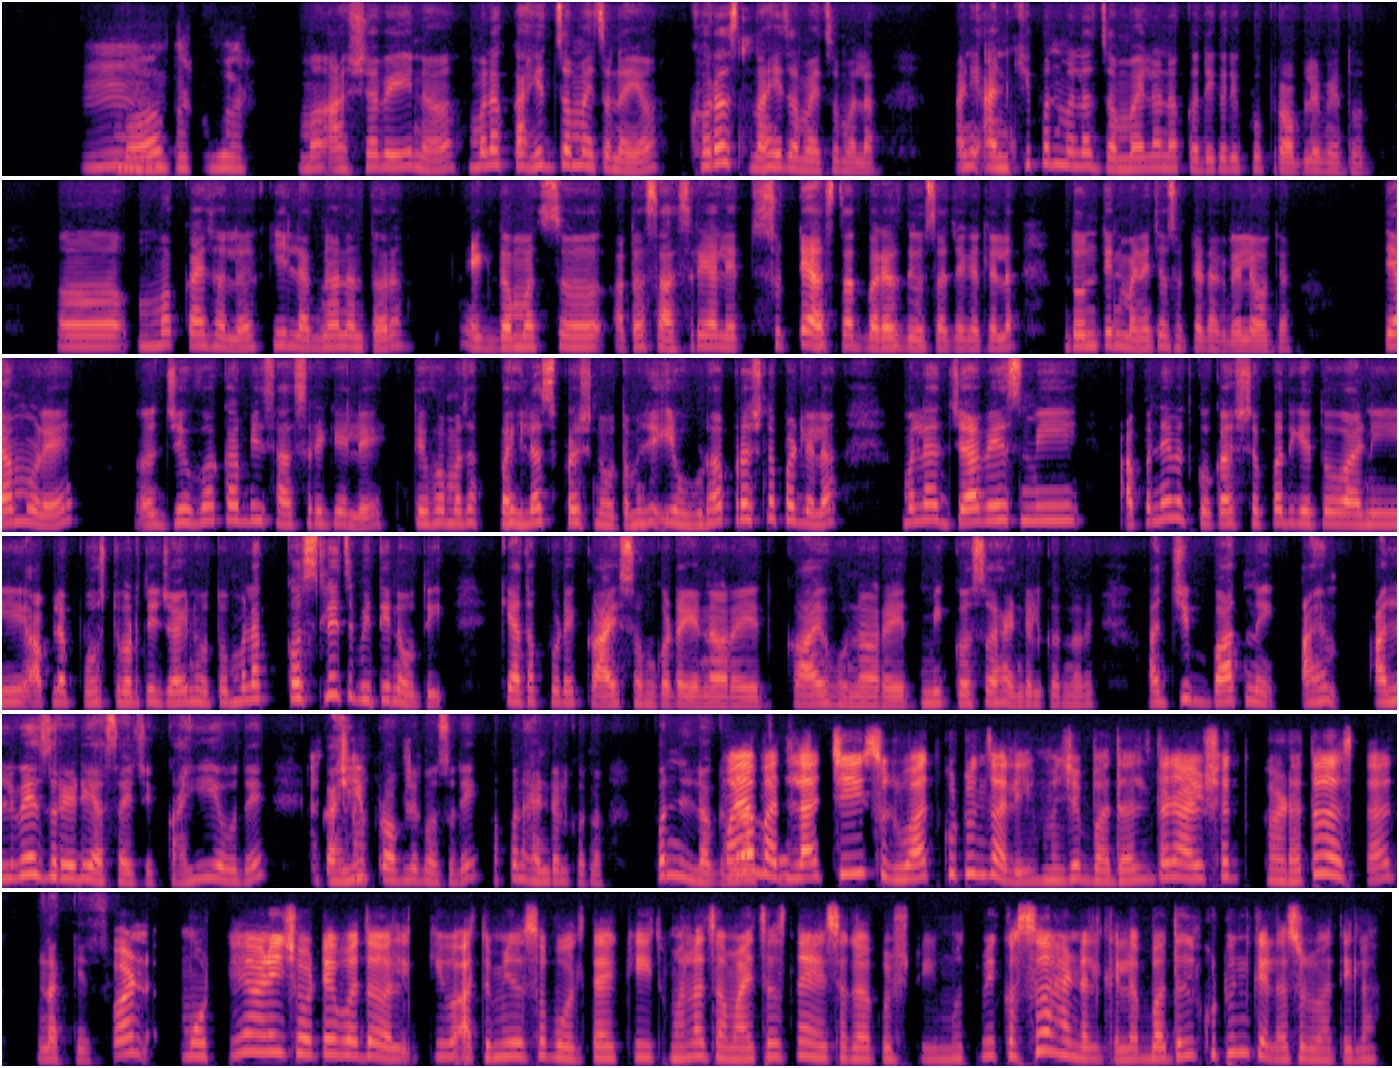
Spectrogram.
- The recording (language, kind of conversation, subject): Marathi, podcast, कधी एखाद्या छोट्या मदतीमुळे पुढे मोठा फरक पडला आहे का?
- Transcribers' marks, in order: other background noise; tapping; in English: "आय एम ऑल्वेज रेडी"; other noise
